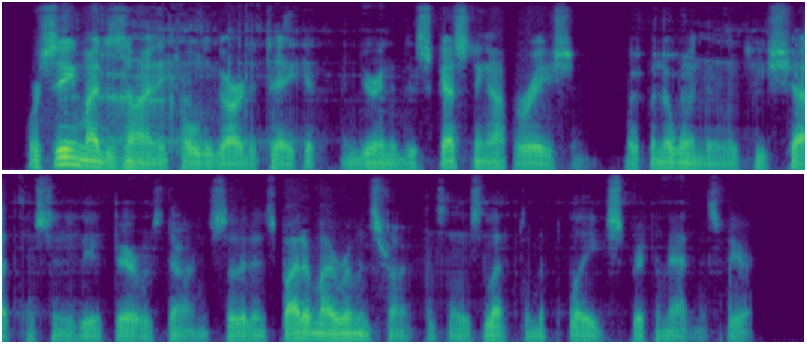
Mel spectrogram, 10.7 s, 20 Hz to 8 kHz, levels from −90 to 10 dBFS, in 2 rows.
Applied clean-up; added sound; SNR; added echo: neural mask model DeepFilterNet 3.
